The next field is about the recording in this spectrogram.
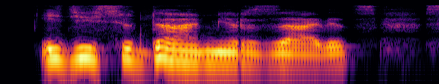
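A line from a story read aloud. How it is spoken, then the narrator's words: Laughing mutter. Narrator (Russian): со смехом пробормотал Эллири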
